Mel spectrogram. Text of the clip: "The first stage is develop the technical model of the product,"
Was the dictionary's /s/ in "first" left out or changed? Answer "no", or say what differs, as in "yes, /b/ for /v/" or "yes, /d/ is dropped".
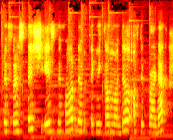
yes, /s/ is dropped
